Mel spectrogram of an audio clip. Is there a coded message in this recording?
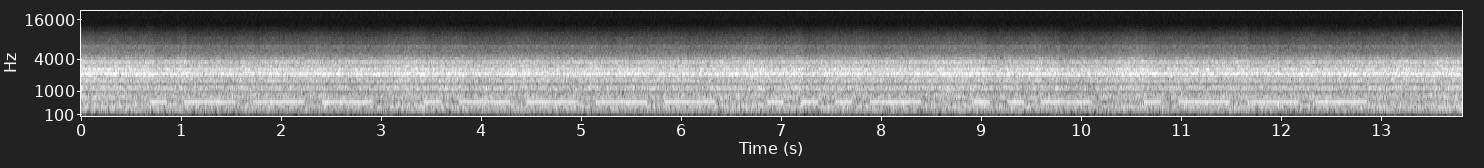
Yes: Morse code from 0.6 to 12.9 s, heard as a keyed tone, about 7 wpm, 520 Hz, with heavy radio static and room echo. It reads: J1VUJ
